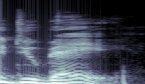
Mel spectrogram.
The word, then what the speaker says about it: Dubai: It's actually Dubai. Did you know that? – Well, we call it Dubai over there. I don't care what you call it. – the correct pronunciation.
